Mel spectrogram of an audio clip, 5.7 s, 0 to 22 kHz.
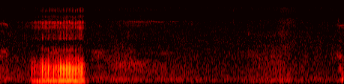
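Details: Shih Tzu asleep, recorded 19 November 2012: a single loud, harsh snoring inhalation lasting nearly a second, rough and buzzy with a rich low drone, then near silence with faint background hiss.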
